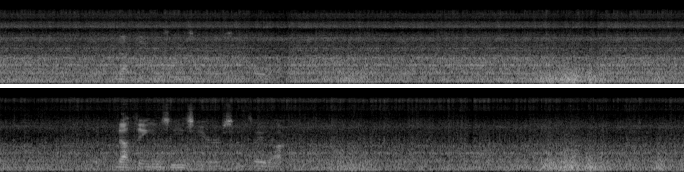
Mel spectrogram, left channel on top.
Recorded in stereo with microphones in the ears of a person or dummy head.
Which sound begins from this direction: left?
An engine running, at 0.0 s.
